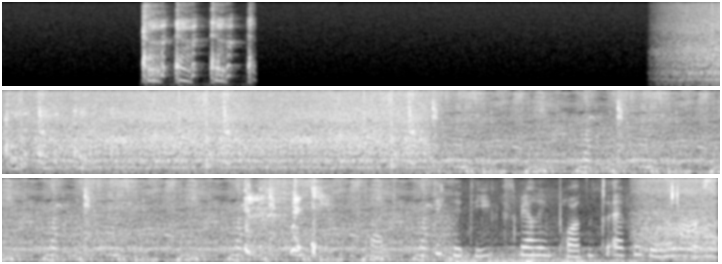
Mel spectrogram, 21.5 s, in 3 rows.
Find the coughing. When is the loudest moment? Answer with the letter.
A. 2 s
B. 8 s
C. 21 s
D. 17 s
D.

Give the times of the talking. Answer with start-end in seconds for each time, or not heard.
17.9-21.4.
